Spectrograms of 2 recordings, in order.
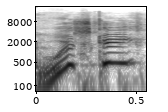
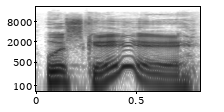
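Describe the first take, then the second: First: The pitch rises at the end. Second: The pitch falls at the end. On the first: It asks a question. "that goes up at the end? ... it's like a question" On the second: It gives the answer.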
